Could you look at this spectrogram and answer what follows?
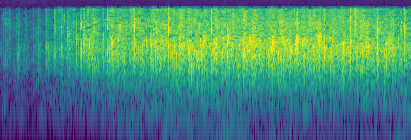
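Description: Crowd applause from the Batman Telltale Series game, a sustained wash of clapping that swells in the first second and then holds steady and loud to the end with no voices over it.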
